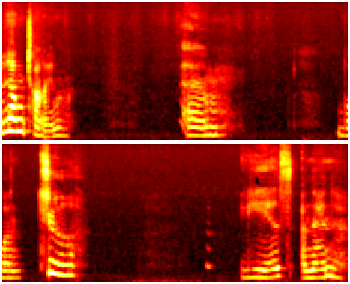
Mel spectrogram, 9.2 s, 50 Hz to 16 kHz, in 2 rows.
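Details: Older female stroke survivor with aphasia since a stroke 26 years ago, speech worsened during lockdown, struggling to find a word while describing her stroke; aphasia.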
